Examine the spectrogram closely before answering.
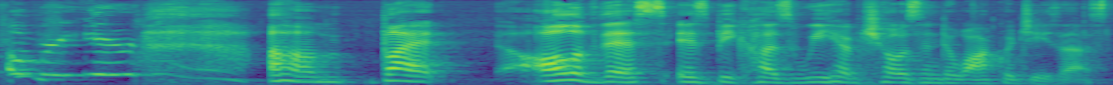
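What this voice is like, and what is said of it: Choked-up emotional voice. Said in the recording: “little choked up”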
